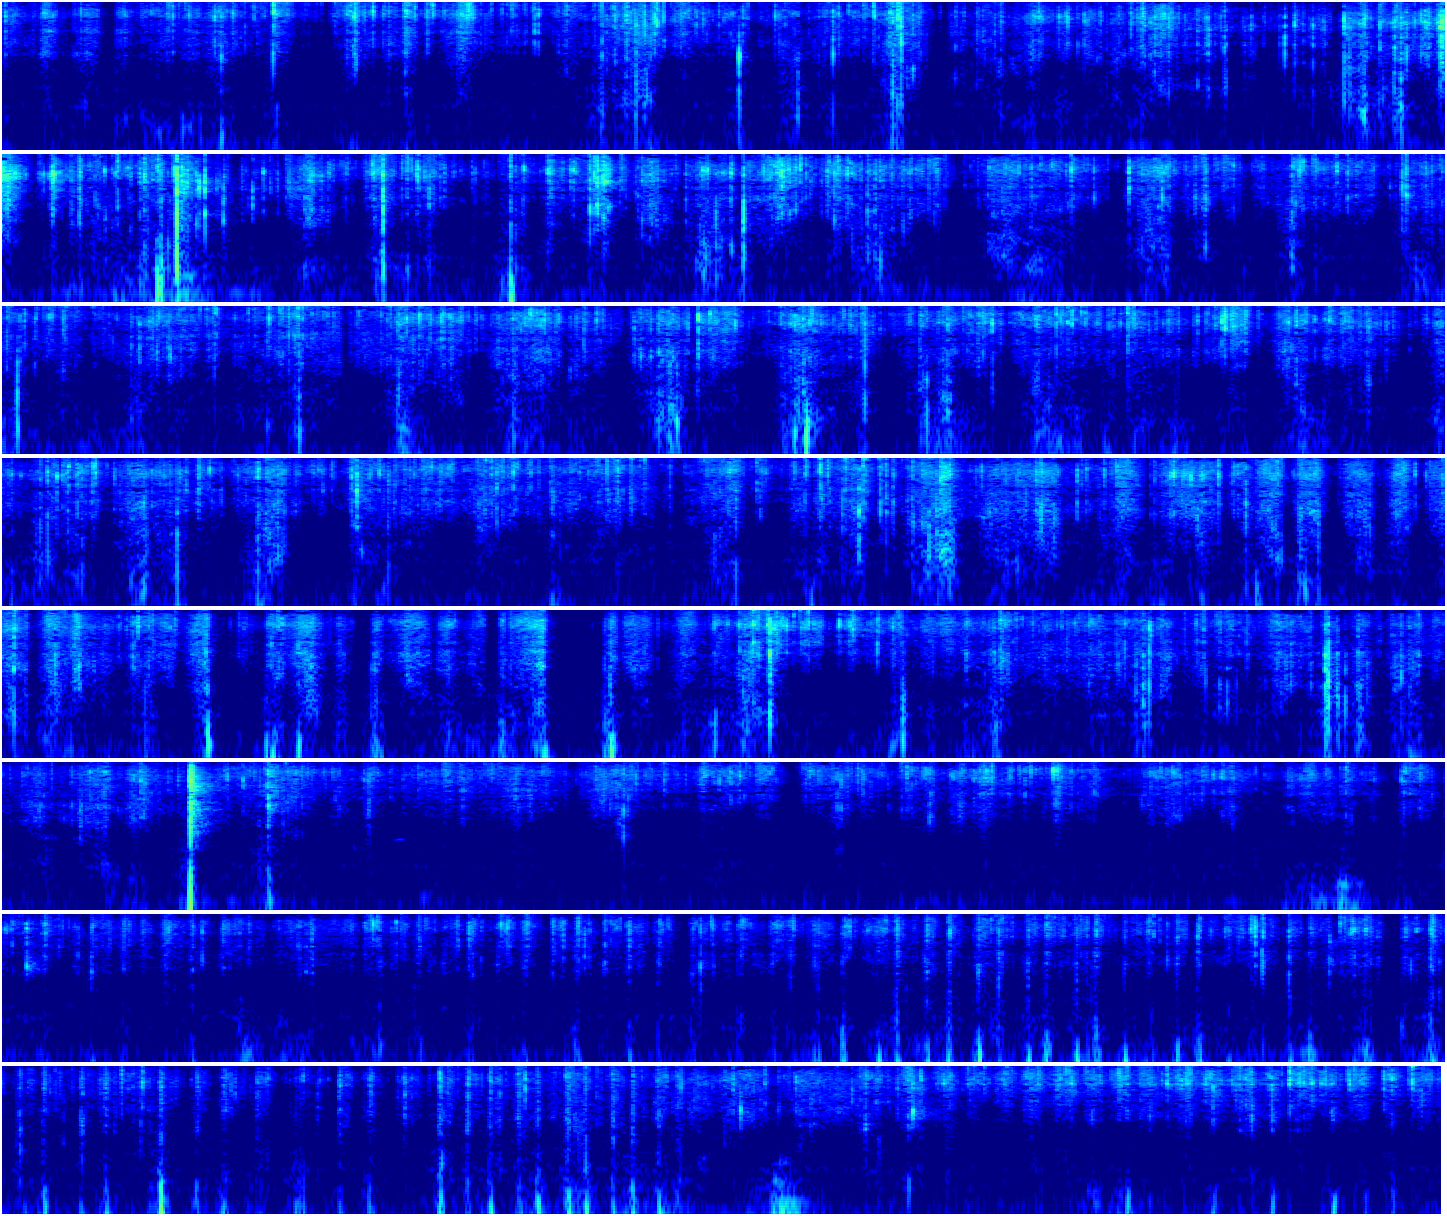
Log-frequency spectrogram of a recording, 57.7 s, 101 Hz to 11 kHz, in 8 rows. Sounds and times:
Tearing: 0.2s - 57.6s.

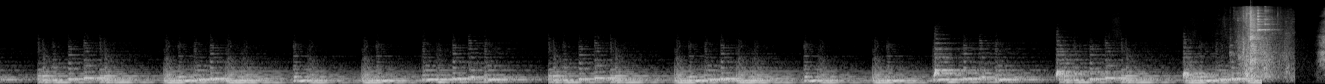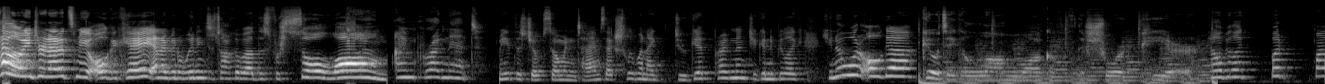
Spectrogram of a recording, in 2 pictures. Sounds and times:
Music: 0.0s - 12.6s, 22.4s - 25.5s
Speech: 13.2s - 26.5s.

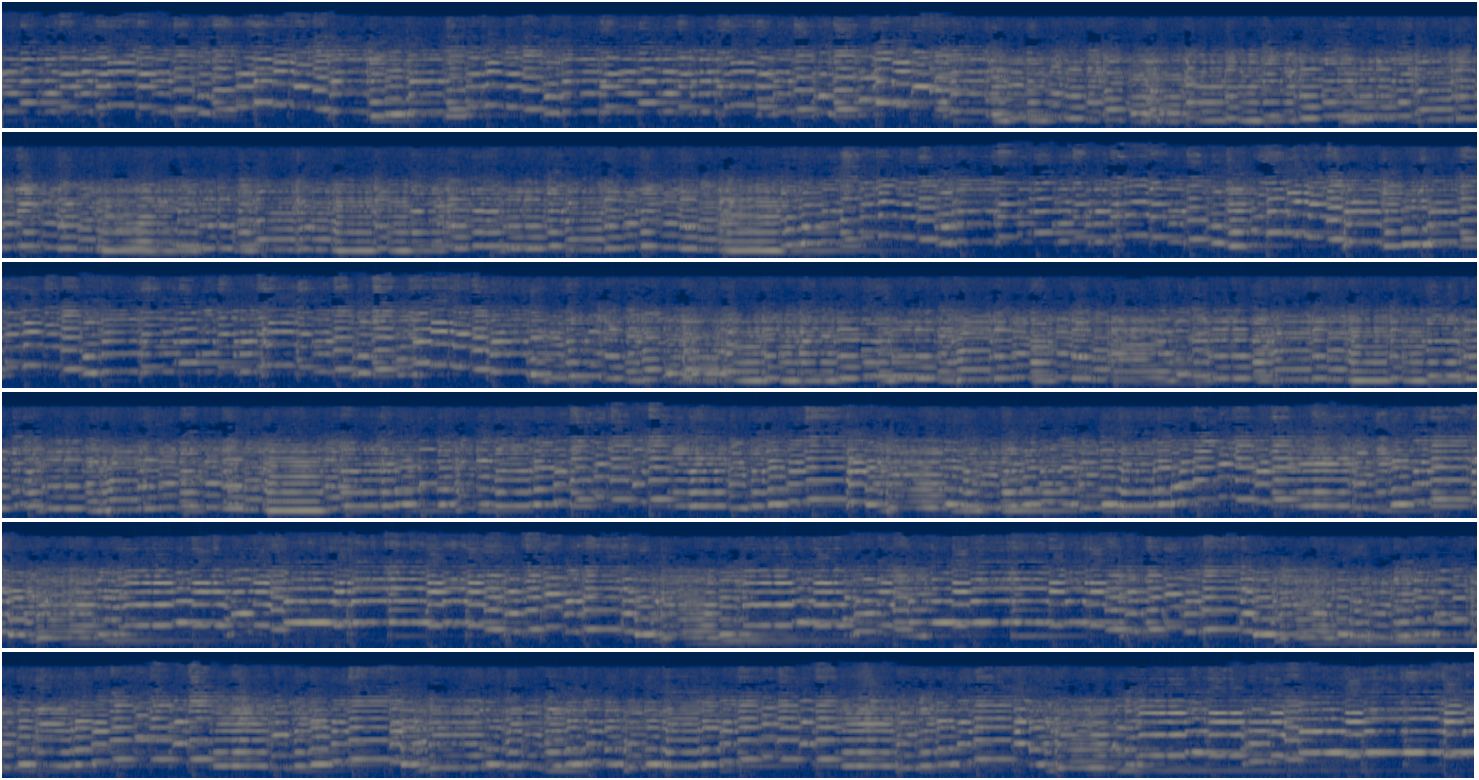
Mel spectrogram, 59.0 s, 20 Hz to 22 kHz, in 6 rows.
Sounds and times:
Violin, fiddle: 0.0s - 58.9s.

